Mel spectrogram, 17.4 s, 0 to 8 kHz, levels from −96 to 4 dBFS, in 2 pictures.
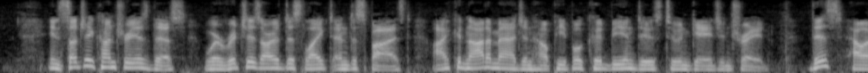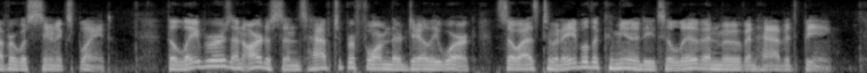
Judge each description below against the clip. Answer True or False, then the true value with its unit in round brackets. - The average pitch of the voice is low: True (125 Hz)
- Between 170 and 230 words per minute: True (185 wpm)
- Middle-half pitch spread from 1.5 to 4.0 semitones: True (3.7 semitones)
